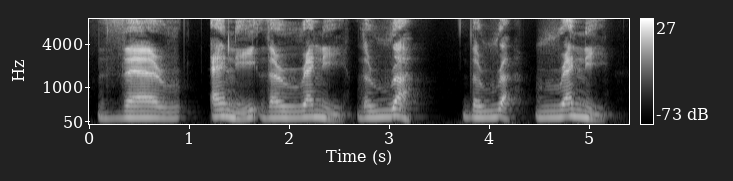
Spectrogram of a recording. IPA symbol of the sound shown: ə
